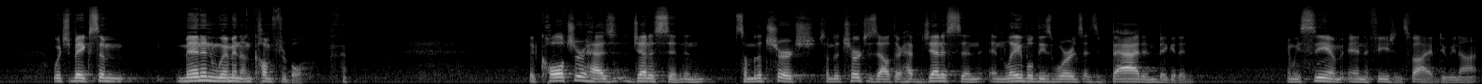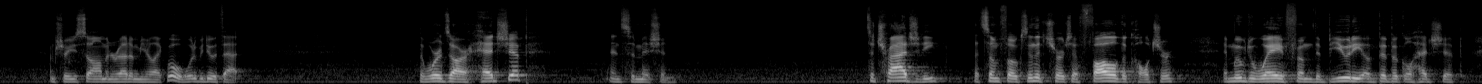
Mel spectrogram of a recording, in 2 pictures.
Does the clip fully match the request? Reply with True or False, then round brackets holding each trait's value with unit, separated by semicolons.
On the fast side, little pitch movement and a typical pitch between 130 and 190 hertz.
False (180 wpm; 2.1 semitones; 135 Hz)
